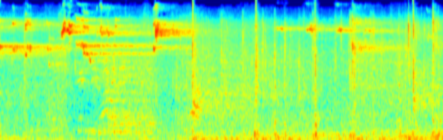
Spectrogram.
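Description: Basketball being dribbled on a hardwood gym floor, with short high sneaker squeaks and indistinct players' voices.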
